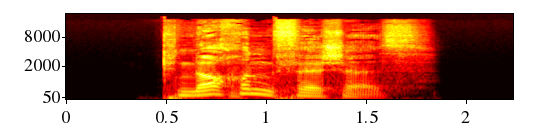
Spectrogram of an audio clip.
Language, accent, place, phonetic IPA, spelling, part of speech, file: German, Germany, Berlin, [ˈknɔxn̩ˌfɪʃəs], Knochenfisches, noun, De-Knochenfisches.ogg
- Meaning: genitive singular of Knochenfisch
